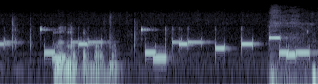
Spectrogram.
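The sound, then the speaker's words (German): A telephone rings with an electronic melody, a quick run of short tonal beeps jumping between pitches, fairly loud, with some low rumbling handling noise underneath. “Boah, jetzt klingt das Telefon.”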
